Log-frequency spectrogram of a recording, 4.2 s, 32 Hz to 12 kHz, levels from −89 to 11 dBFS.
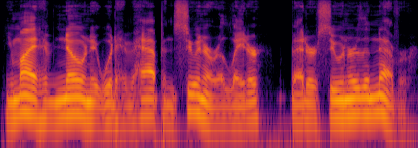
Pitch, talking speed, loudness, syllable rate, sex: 100 Hz, 215 wpm, -19 LUFS, 5.7 syllables/s, male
